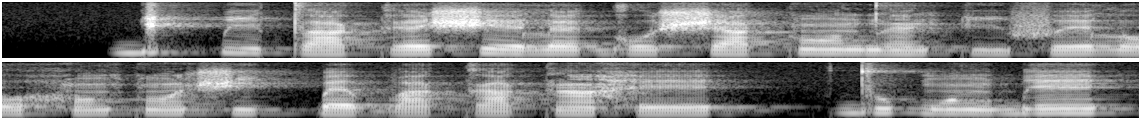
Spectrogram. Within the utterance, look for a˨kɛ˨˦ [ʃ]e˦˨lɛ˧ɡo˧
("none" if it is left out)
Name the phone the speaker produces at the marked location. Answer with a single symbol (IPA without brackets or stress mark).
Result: ʃ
